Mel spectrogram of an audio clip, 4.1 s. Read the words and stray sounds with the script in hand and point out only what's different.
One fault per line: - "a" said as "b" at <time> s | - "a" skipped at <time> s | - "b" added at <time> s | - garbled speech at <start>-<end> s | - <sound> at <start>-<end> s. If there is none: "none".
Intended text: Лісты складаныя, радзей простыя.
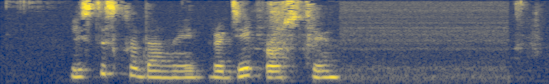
none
